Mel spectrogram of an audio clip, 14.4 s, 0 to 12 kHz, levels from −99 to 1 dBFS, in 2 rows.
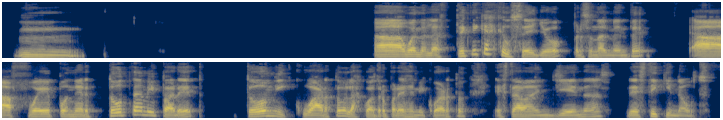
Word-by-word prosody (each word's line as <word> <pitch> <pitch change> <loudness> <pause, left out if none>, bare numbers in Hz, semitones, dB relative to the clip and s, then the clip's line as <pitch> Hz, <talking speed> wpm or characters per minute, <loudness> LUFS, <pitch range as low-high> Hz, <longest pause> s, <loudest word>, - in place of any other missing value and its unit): Mm. 105 -4 -6 2.9
Ah, 115 0 +7
bueno, 120 -1 +2
las 105 0 -2
técnicas 255 - 0
que - - 0
usé 455 0 0
yo 470 -1 -3
personalmente 100 - -5 0.4
ah, 105 -2 +6
fue 115 +2 +3
poner 115 - -1
toda 185 +6 +1
mi 200 -2 0
pared, 455 - +2 0.5
todo 135 +4 +5
mi 140 -9 -5
cuarto, 100 +10 +2
las - - -1
4 - - -1
paredes 100 - 0
de 110 - -6
mi 95 -2 -9
cuarto - - -3 0.2
estaban 105 -2 -1
llenas 105 +8 -4
de 105 0 +1
sticky 115 -3 -3
notes, 90 -2 -8
110 Hz, 120 wpm, -23 LUFS, 100-150 Hz, 2.9 s, Ah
